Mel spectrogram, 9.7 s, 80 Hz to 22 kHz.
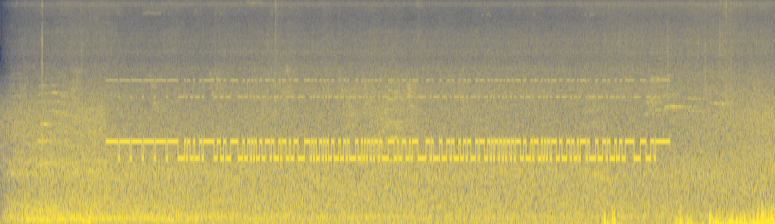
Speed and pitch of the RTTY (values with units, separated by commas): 50 baud, 450 Hz shift, 1500 Hz centre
